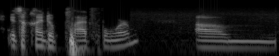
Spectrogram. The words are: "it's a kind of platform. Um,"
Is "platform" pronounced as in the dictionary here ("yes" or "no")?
yes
